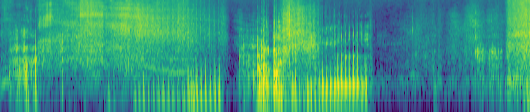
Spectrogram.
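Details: Jaguar roaring in low, rasping bursts broken by short pauses, each burst harsh and throaty, with a gap of near silence before a final rising snarl.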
